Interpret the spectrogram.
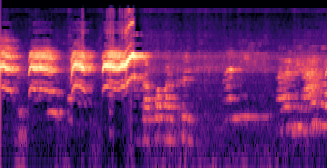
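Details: Talking parrot that mimics a cat's meow and a dog's bark: four loud nasal calls, the last climbing into a shrill upward whine, followed by low murmured chatter.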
